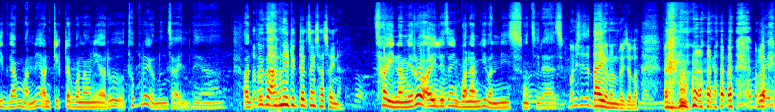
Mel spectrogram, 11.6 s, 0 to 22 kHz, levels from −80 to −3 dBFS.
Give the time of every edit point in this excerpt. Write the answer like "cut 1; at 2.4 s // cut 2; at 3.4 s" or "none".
cut 1; at 3.5 s // cut 2; at 8.4 s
